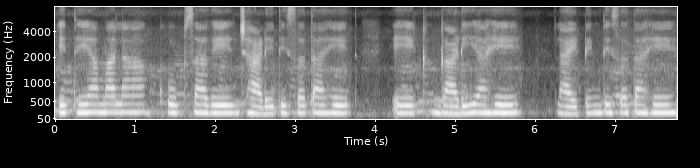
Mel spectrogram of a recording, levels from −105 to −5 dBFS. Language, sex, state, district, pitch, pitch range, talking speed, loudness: Marathi, female, Maharashtra, Gondia, 205 Hz, 200-210 Hz, 95 wpm, -15 LUFS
